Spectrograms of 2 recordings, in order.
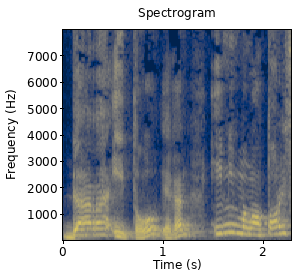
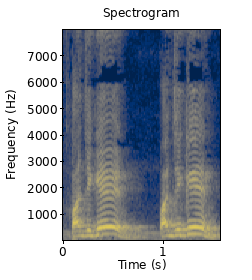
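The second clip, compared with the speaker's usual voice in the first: calling out. Acted. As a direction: call out for the office boy. Bandi calling the office boy.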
